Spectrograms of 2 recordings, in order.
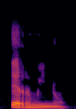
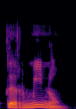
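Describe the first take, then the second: First: The stress is on the first syllable. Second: The stress is on the middle syllable. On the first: A word or expression. "un término es una palabra" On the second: I finish, in the present tense. "Estamos hablando de un verbo en presente"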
